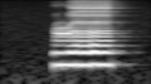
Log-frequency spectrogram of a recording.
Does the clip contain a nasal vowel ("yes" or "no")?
no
